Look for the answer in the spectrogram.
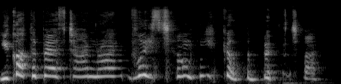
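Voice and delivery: play-acted, very high, worried, anxious shouting. Retelling a moment right after a birth: imitating own yelling. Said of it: "I'm yelling at them".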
